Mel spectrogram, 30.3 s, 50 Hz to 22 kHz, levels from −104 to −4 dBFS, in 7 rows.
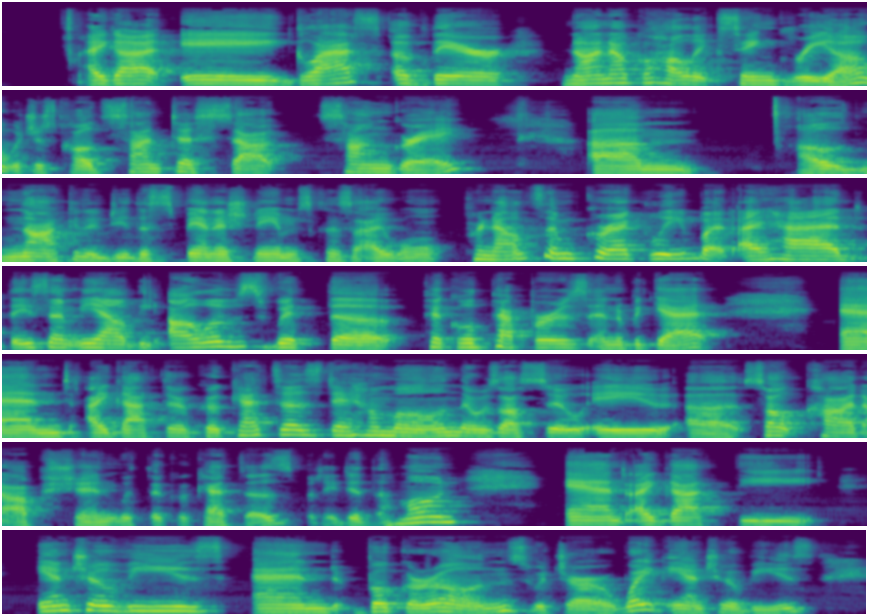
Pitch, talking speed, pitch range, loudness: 170 Hz, 155 wpm, 155-195 Hz, -20 LUFS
